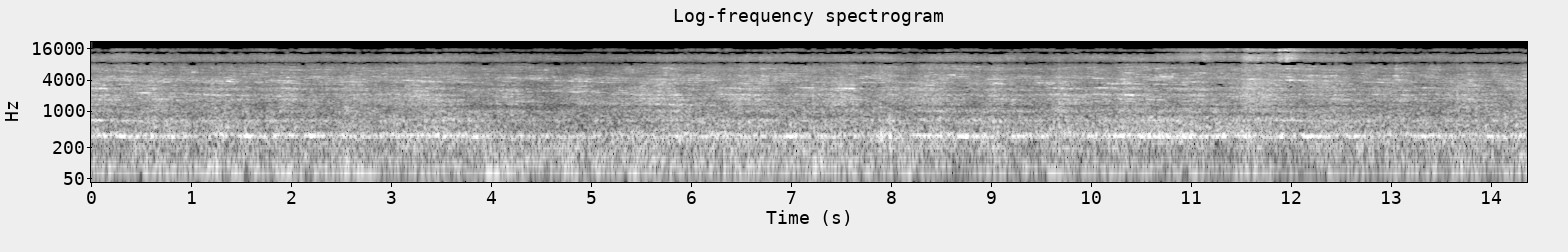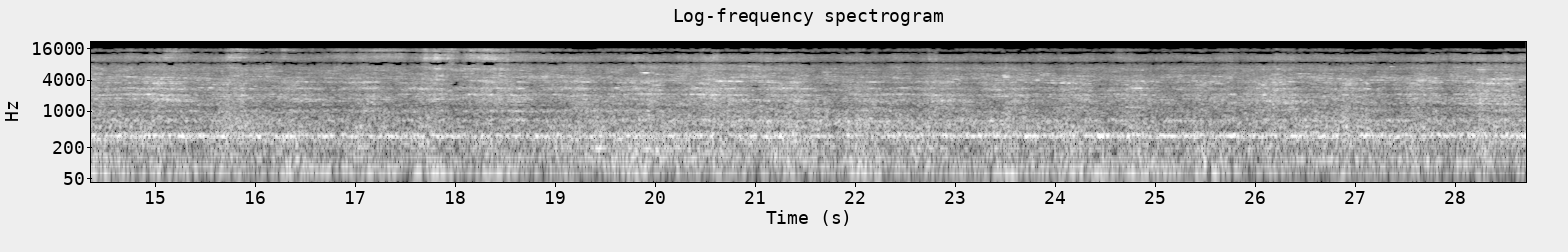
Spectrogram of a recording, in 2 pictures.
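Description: Intermodal freight train's container and trailer cars rolling past steadily over the rails, wheels rumbling and clattering, with a steady tone running under it throughout.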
